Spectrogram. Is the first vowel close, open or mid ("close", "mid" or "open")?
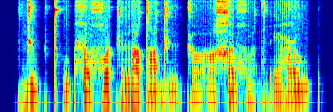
close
